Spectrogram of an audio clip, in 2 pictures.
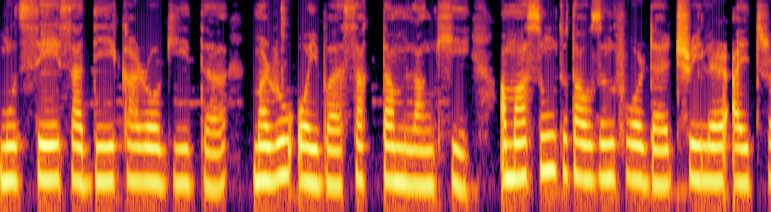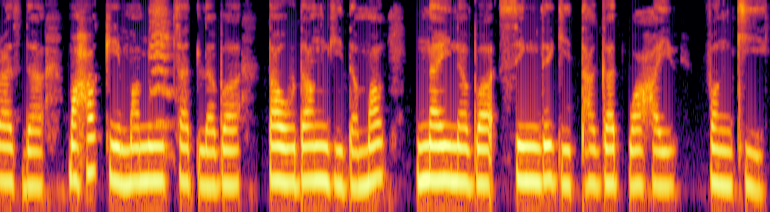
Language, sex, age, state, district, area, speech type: Manipuri, female, 18-30, Manipur, Senapati, urban, read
